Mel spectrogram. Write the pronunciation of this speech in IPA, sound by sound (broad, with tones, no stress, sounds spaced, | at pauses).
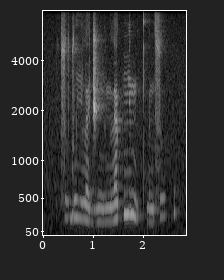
t͡s o̤˦ d w i˧ l ɐ˨ d͡ʒ ɵ˨ ɲ u˨ n l a˦ kʷ ɲ ə˦ n ə̤˨ kʷʰ a˨ n s o̤˦ kʷ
